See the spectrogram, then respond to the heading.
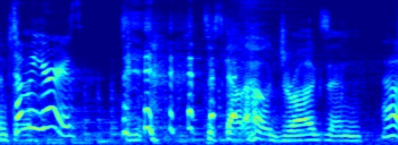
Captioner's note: laughing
